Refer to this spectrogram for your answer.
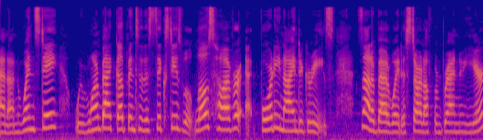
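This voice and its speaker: Lively intonation and a fairly quick pace come with an American accent. The background is quiet. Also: woman, high pitch for a woman. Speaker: TV weather forecaster. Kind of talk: TV weather broadcast.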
